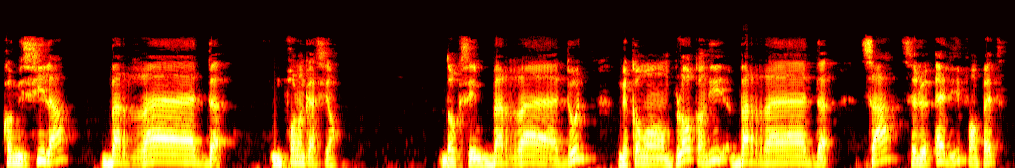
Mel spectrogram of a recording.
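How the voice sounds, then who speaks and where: A man's voice: mid-range voice, slow pace, dull audio. A man teaching a step-by-step language lesson, patiently repeating each word and checking that the listener follows. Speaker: Arabic teacher.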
